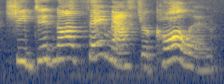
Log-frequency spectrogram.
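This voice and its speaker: A woman reading a children's novel aloud as expressive storybook narration. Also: very high voice, a little slow. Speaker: storybook reader. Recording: roomy echo, distant microphone.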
